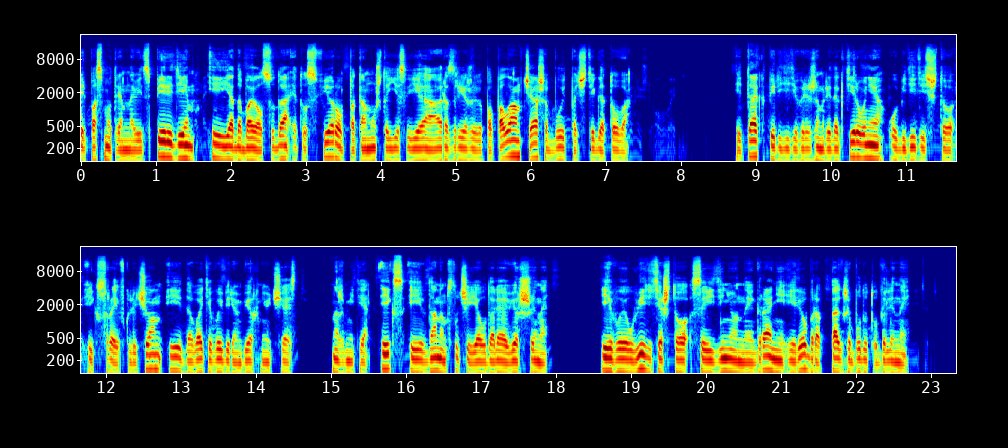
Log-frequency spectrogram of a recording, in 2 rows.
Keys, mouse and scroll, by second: 0.7 shift+middle click, 8.6 Tab, 15.2 x.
